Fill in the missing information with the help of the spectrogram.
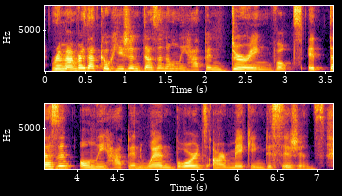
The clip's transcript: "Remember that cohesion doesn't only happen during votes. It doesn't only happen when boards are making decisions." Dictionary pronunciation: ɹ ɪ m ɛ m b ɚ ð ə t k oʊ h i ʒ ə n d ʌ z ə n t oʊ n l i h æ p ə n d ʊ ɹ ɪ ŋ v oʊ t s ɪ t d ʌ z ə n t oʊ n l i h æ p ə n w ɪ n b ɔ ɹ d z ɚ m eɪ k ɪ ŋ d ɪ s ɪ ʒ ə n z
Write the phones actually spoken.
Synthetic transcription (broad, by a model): ɹ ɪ m ɛ m b ɚ ð ə t k oʊ h i ʒ ə n d ʌ z ə n t oʊ n l i h æ p ə n d ʊ ɹ ɪ ŋ v oʊ t s ɪ t d ʌ z ə n t oʊ n l i h æ p ə n w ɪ n b ɔ ɹ d z ɚ m eɪ k ɪ ŋ d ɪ s ɪ ʒ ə n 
